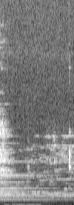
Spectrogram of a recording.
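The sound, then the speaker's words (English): A clock chime rings out at five o'clock on a Friday with sustained, shimmering bell tones that hang steadily in the air, heard alone over a low background hum. “Right on time, there's the chime.”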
